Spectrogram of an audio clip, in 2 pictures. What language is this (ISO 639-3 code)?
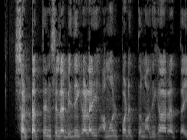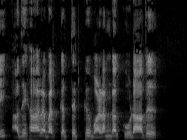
tam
